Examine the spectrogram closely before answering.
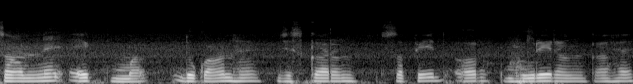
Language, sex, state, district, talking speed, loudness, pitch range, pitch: Hindi, male, Chhattisgarh, Raipur, 125 wpm, -18 LUFS, 145-155 Hz, 150 Hz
